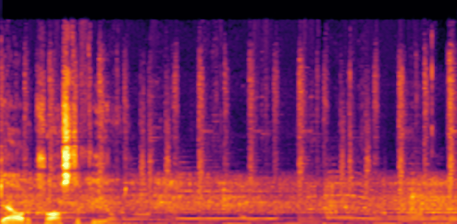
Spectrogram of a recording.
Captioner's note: tractor sounds and country music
